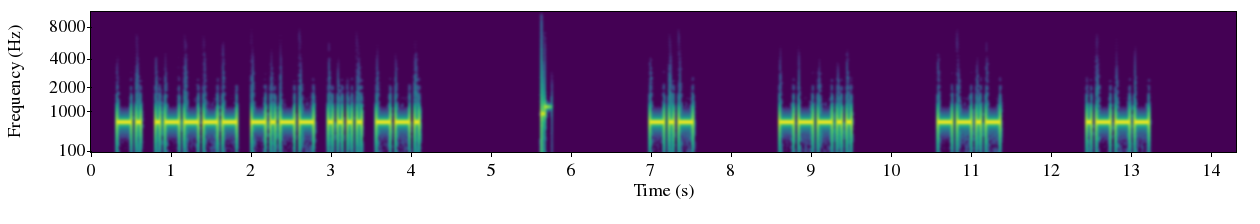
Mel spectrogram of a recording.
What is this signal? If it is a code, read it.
Morse code, heard as a keyed tone, about 21 wpm, spaced as for 11 wpm, 700 Hz. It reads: N1YHG K8QJ
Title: USA Call Signs - 5 Characters - 6x Character Spacing - 20wpm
